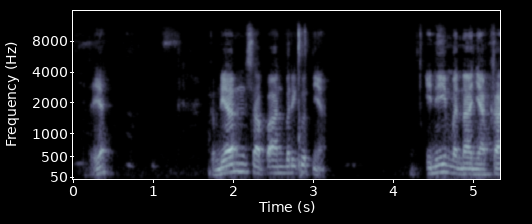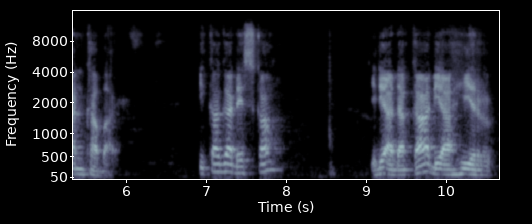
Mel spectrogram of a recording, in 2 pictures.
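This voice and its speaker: A man from Indonesia teaching Japanese greetings, patiently explaining and slowly repeating each phrase. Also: lowish voice, sharp tone. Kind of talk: classroom explanation.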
